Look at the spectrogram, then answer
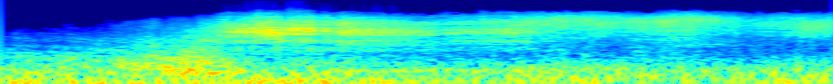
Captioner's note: screeching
